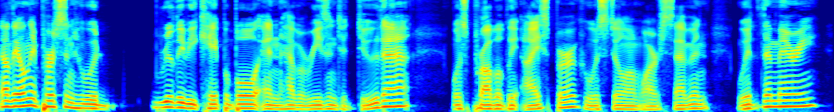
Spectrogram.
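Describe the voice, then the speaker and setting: A man hosting a solo podcast in a casual, chatty way, his voice a little hoarse and worn. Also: lowish voice, lively intonation, a little fast, a little mellow, no room sound, clean studio sound. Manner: conversational, with frequent fillers and light laughs. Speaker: podcast host. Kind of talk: solo podcast episode review.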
